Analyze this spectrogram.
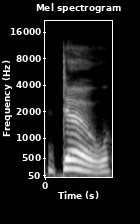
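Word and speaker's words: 道: But do, which is the Japanese pronunciation of the Chinese character Dao, means something completely different.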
